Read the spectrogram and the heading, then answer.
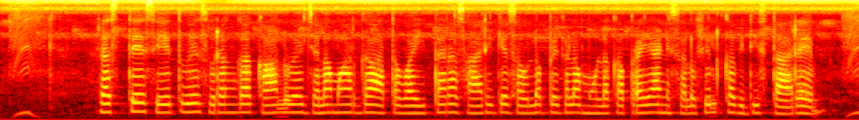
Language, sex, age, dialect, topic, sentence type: Kannada, female, 25-30, Coastal/Dakshin, banking, statement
